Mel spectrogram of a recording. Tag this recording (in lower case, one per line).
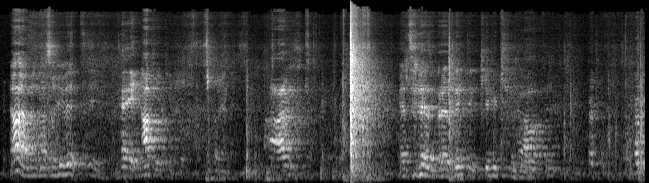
speech
slam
